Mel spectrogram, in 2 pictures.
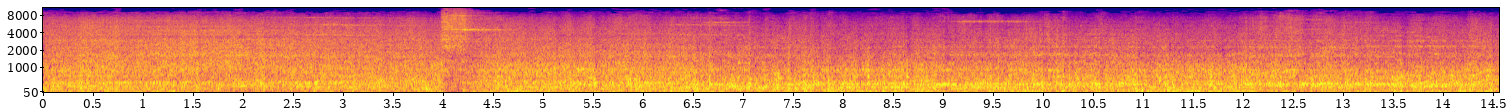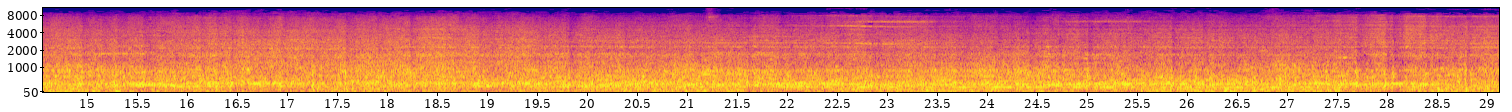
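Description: Passenger coaches rolling past close by as the train pulls out, their wheels rumbling steadily on the track, with brief high wheel squeals now and then and a single sharp click about four seconds in.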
